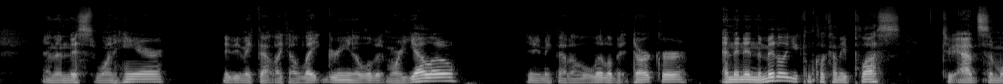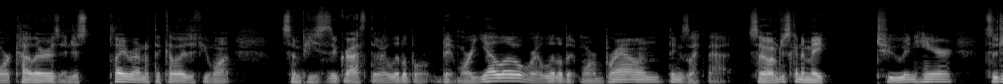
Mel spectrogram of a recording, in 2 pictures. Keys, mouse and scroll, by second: 1.2-1.9 drag, 4.5-5.6 drag, 6.3 middle drag, 6.6 scroll down 2, 6.7 shift+middle drag, 7.0 click, 8.5-10.6 drag, 14.2-16.2 drag, 17.1 click.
